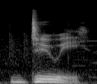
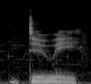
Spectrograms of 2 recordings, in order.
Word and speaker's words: Dewey: They pronounce the name Dewey. Really? Dewey. That's not what I would have expected, but okay. Dewey is very easy to remember.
